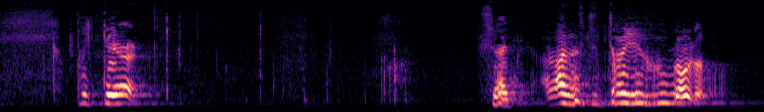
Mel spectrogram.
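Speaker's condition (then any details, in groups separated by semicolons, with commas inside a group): Cerebral palsy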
